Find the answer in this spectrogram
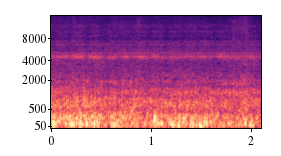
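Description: Low rumbling outdoor background noise on a street, with a faint steady high-pitched tone above it.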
